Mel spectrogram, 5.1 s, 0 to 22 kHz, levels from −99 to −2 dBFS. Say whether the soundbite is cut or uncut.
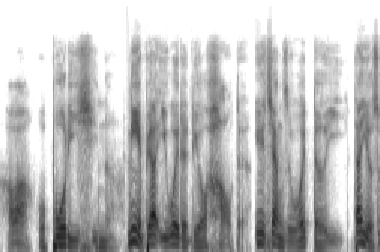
uncut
